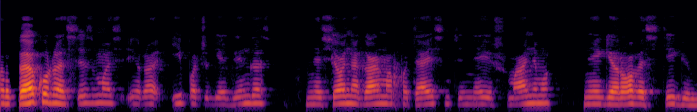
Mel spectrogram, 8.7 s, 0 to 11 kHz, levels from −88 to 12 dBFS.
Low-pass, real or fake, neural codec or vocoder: 7.2 kHz; real; none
